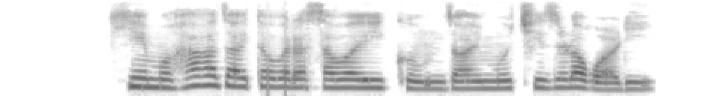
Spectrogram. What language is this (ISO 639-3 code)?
pus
